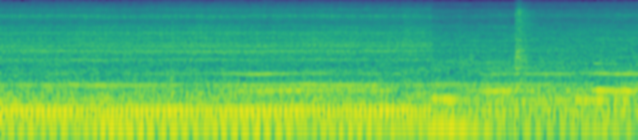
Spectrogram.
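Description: A skid steer loader's diesel engine rumbles steadily nearby.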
